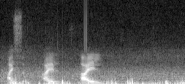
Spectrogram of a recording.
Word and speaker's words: isle: Next ਦੇਖਦੇ ਹਾਂ ਜੀ S is not pronounced before L in the following words. Examples island, isle, ਫਿਰ ਇਹ ਵੀ AISLE ਵੀ ਸਪੀਕ ਹੁੰਦਾ ਜੀ ਆਇਲ।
